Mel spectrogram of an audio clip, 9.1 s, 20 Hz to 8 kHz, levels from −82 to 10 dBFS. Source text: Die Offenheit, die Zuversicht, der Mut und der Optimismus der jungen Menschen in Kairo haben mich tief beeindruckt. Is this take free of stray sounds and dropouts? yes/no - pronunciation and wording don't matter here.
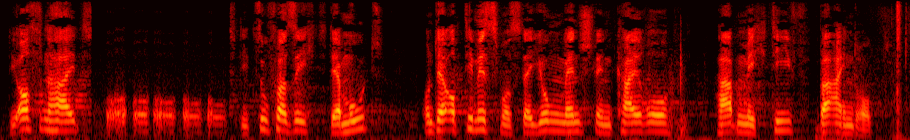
no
